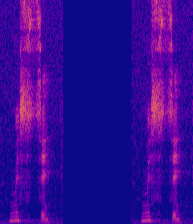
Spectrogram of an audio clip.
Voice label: owl, Kaska

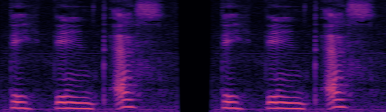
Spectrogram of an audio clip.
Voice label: You will fry chicken, Kaska; Making Bannock

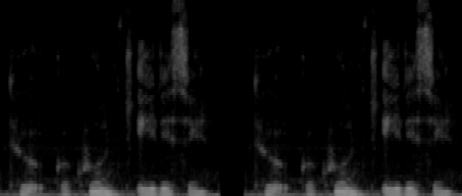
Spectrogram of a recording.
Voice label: You might pour water, Kaska; Making Bannock

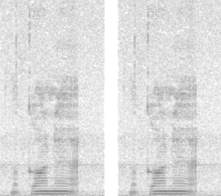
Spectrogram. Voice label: sleeve also arm, Kaska; Sewing Regalia

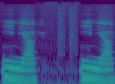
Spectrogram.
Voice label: you are g, Kaska; you are going

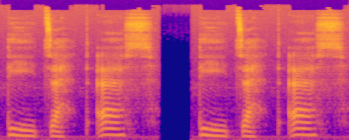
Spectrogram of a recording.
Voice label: Making Bannock We 2 are frying chicken, Kaska

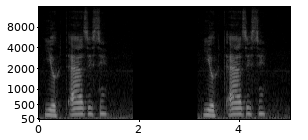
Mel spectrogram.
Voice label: He might fry it, Kaska; Making Bannock

